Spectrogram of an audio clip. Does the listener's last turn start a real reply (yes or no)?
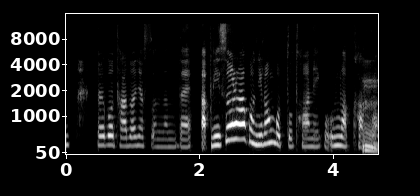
yes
